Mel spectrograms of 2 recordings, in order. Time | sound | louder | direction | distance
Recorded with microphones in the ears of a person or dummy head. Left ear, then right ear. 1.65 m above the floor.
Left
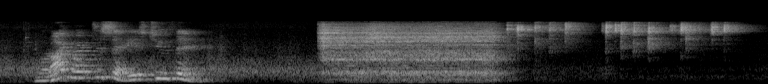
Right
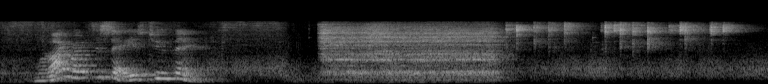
0.3 | a woman speaking | left 1 dB | 55° right (ahead or behind) | 1.2 m
3.2 | a hiss | left 3 dB | 25° left (ahead or behind) | 0.7 m
5.0 | typing on a keyboard | left 1 dB | 45° right (ahead or behind) | 0.9 m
